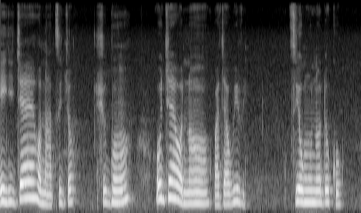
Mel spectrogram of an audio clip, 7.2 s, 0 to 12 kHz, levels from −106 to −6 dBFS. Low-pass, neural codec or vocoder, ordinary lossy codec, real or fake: 10.8 kHz; none; none; real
